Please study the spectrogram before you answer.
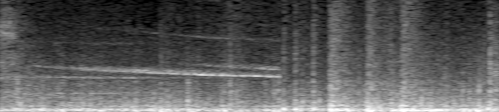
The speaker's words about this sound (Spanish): Muchachos, esos muchachos de Tultepec, venga. ¡Fuete! Gasten esa dinamita. de Tultepec, traen sus cohetes, sus, aquí la pirotecnia, fireworks.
